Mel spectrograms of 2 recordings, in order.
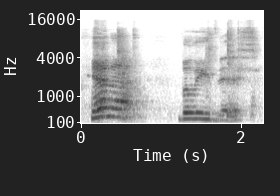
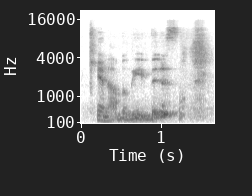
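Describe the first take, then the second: First: Exclaiming. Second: Breathy whisper of disbelief. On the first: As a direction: burst out on Cannot. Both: Real, not acted. Amazed at the dish.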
